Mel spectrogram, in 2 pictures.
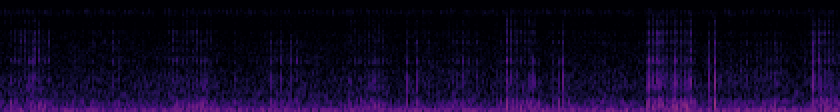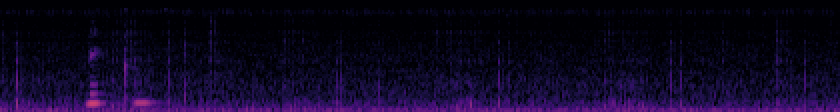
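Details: American Shorthair pet cat at home, one of three adults, purring indoors: an even low rumble that runs the whole stretch, broken by a couple of small brief clicks midway and light handling noises.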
